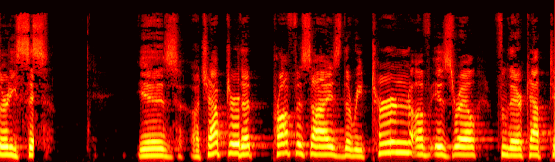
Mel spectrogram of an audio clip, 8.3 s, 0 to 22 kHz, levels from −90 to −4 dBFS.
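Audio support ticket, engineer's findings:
Compressed frames skipped at 0.49–0.51 s, 3.58–3.60 s, 5.85 s and 7.53 s. Audio jumps ahead roughly 300, 100, 50 and 200 ms, i.e. a handful to around ten frames of about 23.2 ms each. Probable component: decoder discarding damaged frames, or frames missing from the file. Waveform: abrupt envelope discontinuity, no gap. Spectrogram: vertical seam where content shifts without a silent column.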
